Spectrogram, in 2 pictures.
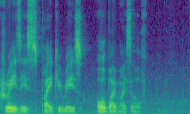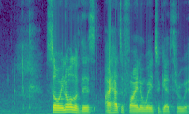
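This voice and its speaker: The speech unfolds at a very slow pace amid noticeable background noise. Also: man. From Cameroon. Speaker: podcast host. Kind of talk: personal storytelling.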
